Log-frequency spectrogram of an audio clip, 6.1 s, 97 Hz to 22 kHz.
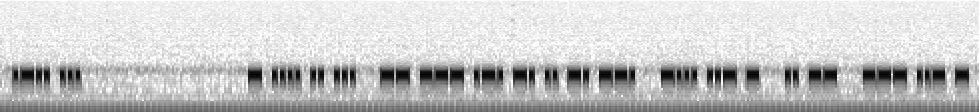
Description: Morse code, heard as a keyed tone, about 50 wpm, 600 Hz. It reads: LS THIS MORNING BUT IM OUT
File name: archived / CRSnet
